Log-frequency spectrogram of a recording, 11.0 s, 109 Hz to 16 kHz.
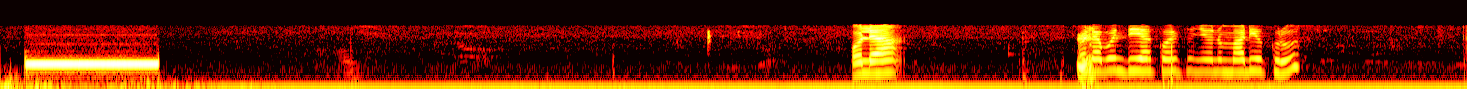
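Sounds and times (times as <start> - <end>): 
low constant telephone line hum: 0.0 - 1.2
telephone ringback beep during a call to a client: 0.2 - 1.2
speech: 6.4 - 6.8, 8.1 - 9.9.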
